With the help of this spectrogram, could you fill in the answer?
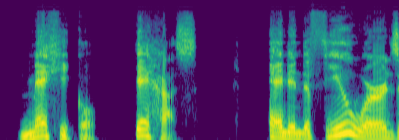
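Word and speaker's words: México: connection examin but there are a lot of place names especially in Mexico in which the X is pronounced like an H in English Mexico and in the few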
